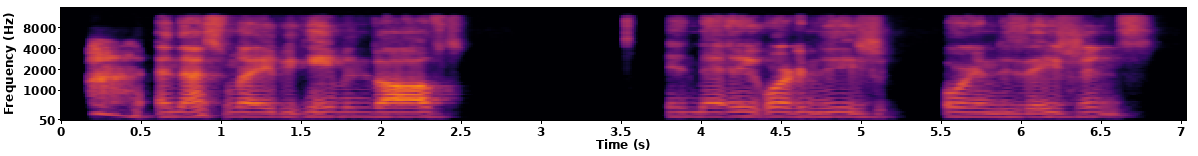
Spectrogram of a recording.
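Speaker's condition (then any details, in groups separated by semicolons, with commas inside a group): ALS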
